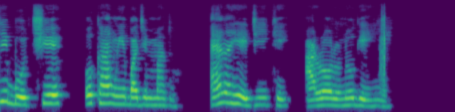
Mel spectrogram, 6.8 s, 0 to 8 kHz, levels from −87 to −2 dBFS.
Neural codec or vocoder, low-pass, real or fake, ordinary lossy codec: none; 7.2 kHz; real; none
